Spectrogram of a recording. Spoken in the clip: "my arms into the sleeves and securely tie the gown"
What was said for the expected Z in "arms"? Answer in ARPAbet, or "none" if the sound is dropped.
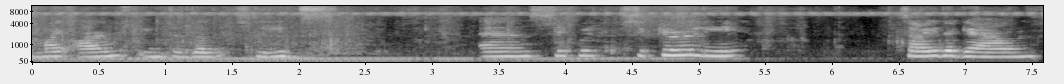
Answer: none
